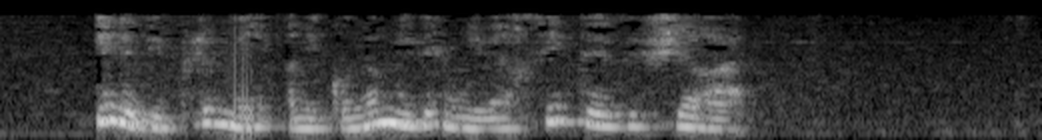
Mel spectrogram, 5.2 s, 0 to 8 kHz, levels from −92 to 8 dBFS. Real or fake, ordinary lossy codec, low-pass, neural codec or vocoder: real; MP3, 24 kbps; 7.2 kHz; none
